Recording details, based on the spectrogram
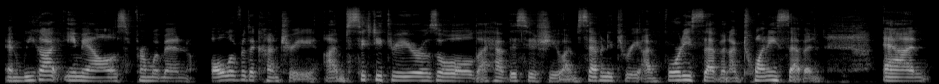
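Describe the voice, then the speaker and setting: An American woman with a fairly low voice talks as a medical expert being interviewed. She explains and gives opinions in an informal, conversational style. There is some faint noise behind her. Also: steady tone, normal speed. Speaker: guest doctor, urogynecologist and researcher.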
